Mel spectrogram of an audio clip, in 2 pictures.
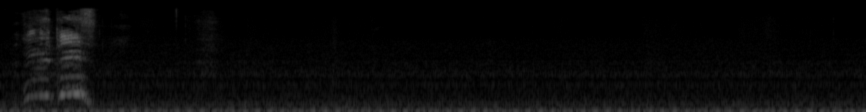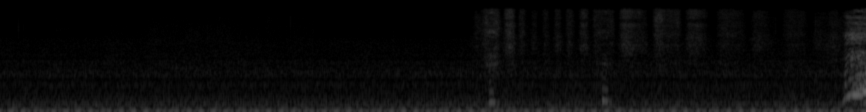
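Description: A man's muffled moan through the tape over his mouth for about the first second, then a steady low hum with several held tones and a faint even pulse. A few faint clicks come near the end.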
